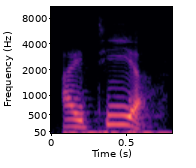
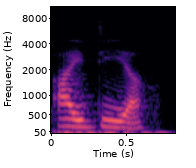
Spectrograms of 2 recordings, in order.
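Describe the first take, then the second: First: The stress is on the second syllable. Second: The stress is on the first syllable. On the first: The speaker sounds urban and sophisticated. The speaker calls it right. "the correct usage is the stress is put on the second syllable" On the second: The speaker sounds rustic or rural. The speaker calls it wrong. "the stress is put on the first syllable"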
